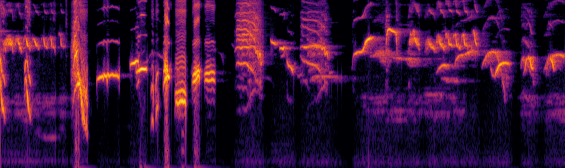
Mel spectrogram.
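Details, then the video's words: Varied kacer song, 'gacor' style, from an oriental magpie-robin: repeated stuttering whistles, sharp downward-swept notes, a buzzy rattle, then a long string of bright mimicking whistled phrases. "bila dengar suara kacer gacor satu ini"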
